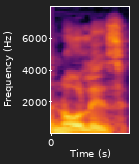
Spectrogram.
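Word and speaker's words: knowledge: okay उसके बाद है नॉलेज यह भी उसी का नाइफ इसी के एग्जांपल्स है ये के के बाद जब एन आएगा तो वो क्या रहेगा साइलेंट रहेगा के ठीक है उसके बाद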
